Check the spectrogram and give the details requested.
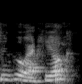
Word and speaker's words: Ugochukwu: That's Ugochukwu.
